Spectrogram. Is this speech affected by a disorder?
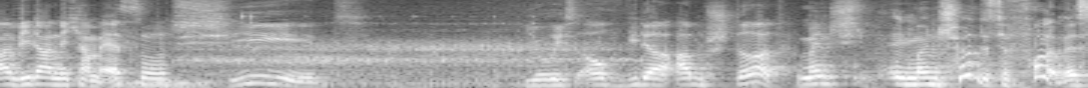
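No.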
